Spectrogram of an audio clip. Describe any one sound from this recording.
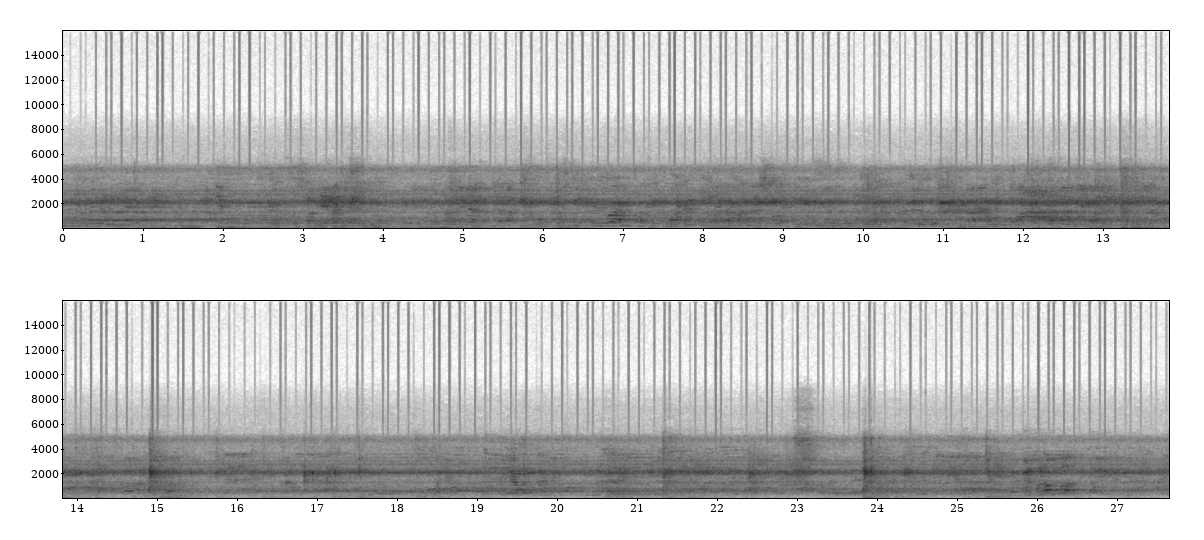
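Men shout and call out to each other during a game, echoing in a large hall.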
